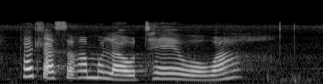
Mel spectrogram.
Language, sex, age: Northern Sotho, female, 30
